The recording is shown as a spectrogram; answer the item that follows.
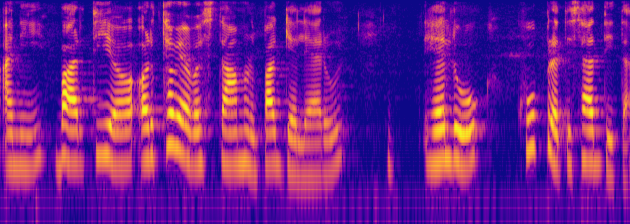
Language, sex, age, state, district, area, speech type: Goan Konkani, female, 18-30, Goa, Pernem, rural, spontaneous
